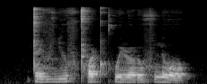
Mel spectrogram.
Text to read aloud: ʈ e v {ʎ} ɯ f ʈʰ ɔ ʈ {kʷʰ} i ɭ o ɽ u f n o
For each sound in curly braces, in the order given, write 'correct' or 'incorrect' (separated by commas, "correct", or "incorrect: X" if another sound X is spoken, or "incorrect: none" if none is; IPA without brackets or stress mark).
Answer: correct, correct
